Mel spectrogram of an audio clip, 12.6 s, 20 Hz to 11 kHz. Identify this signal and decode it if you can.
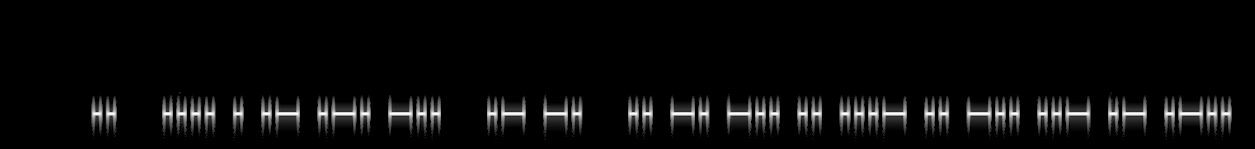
Morse code, heard as a keyed tone, about 17 wpm, 700 Hz. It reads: I HEARD AN INDIVIDUAL
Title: Sentences from Top 1000 Words - Review Part 4 - 17wpm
